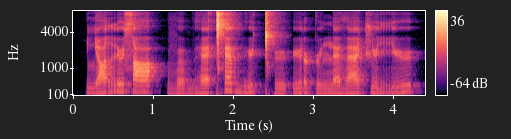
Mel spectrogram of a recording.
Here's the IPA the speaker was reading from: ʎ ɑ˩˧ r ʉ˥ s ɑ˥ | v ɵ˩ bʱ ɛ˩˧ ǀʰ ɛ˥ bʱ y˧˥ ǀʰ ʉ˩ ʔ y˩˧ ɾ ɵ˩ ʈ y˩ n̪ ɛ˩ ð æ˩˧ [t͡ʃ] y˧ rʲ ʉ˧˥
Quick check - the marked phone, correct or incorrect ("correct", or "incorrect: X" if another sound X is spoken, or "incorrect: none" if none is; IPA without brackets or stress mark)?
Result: correct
